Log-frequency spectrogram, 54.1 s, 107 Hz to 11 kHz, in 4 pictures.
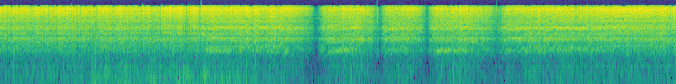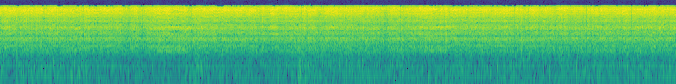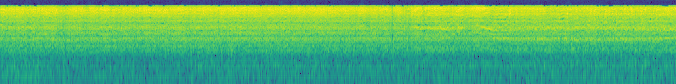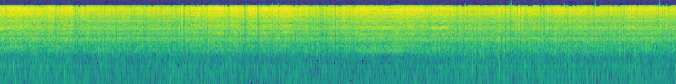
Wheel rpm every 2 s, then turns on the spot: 240, 230, 200, 100, 100, 130, 220, 230, 230, 230, 230, 230, 230, 230, 230, 230, 240, 230, 210, 190, 210, 230, 230, 230, 220, 230, 230.
none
